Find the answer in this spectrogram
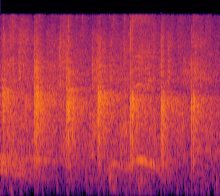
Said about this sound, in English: Well, let's give him a big round of applause.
